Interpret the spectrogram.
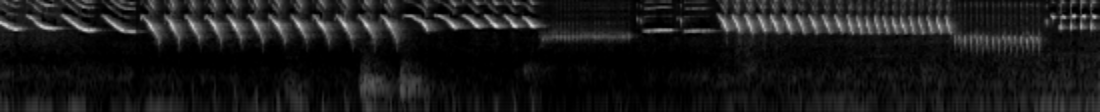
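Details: Canary training song with varied tours: swept downslurred notes repeated about four per second, rapid high trills, a low buzzy rolled section and sharp whistled notes, clearly dominant over faint background hum.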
